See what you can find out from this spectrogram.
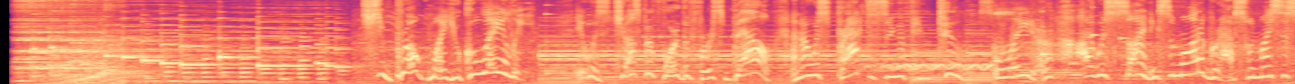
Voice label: animation female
